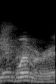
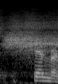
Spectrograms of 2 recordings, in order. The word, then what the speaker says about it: Schwimmer: Not Not Schwimmer, it's Shimmer. Schwimmer? Isn't it all the same? I'm sure it's Shimmer.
